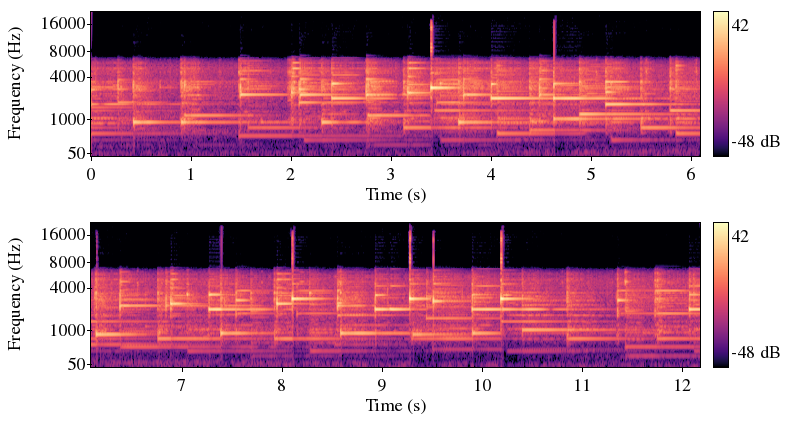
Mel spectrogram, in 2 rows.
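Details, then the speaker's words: Antique German music box alarm clock, probably from the early 1900s, reassembled after repair and running nicely, with the alarm tripped. Clear, evenly paced plucked notes play a steady tune with no drag or stalls, a normal music box alarm. "But anyhow, there it is, a music box alarm clock from Germany"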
